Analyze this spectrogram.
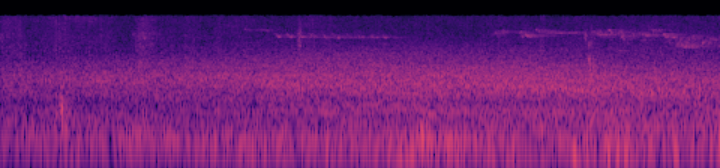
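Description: Outdoor garden ambience: a steady rushing background, with faint high bird chirps twice, about two seconds in and again from about four seconds. A light knock comes about half a second in.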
